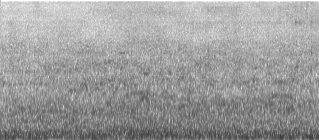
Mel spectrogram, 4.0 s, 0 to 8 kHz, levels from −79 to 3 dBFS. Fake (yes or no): yes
